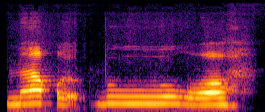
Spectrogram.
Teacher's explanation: قاف ہے حروف قلقلہ میں سے، اس کو ہلاتے ہوئے ادا کریں گے ، اور یہاں پر جو واو ساکن ہے یہ واو مدہ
